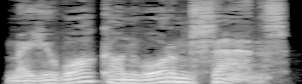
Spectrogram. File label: Khajiit male hello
